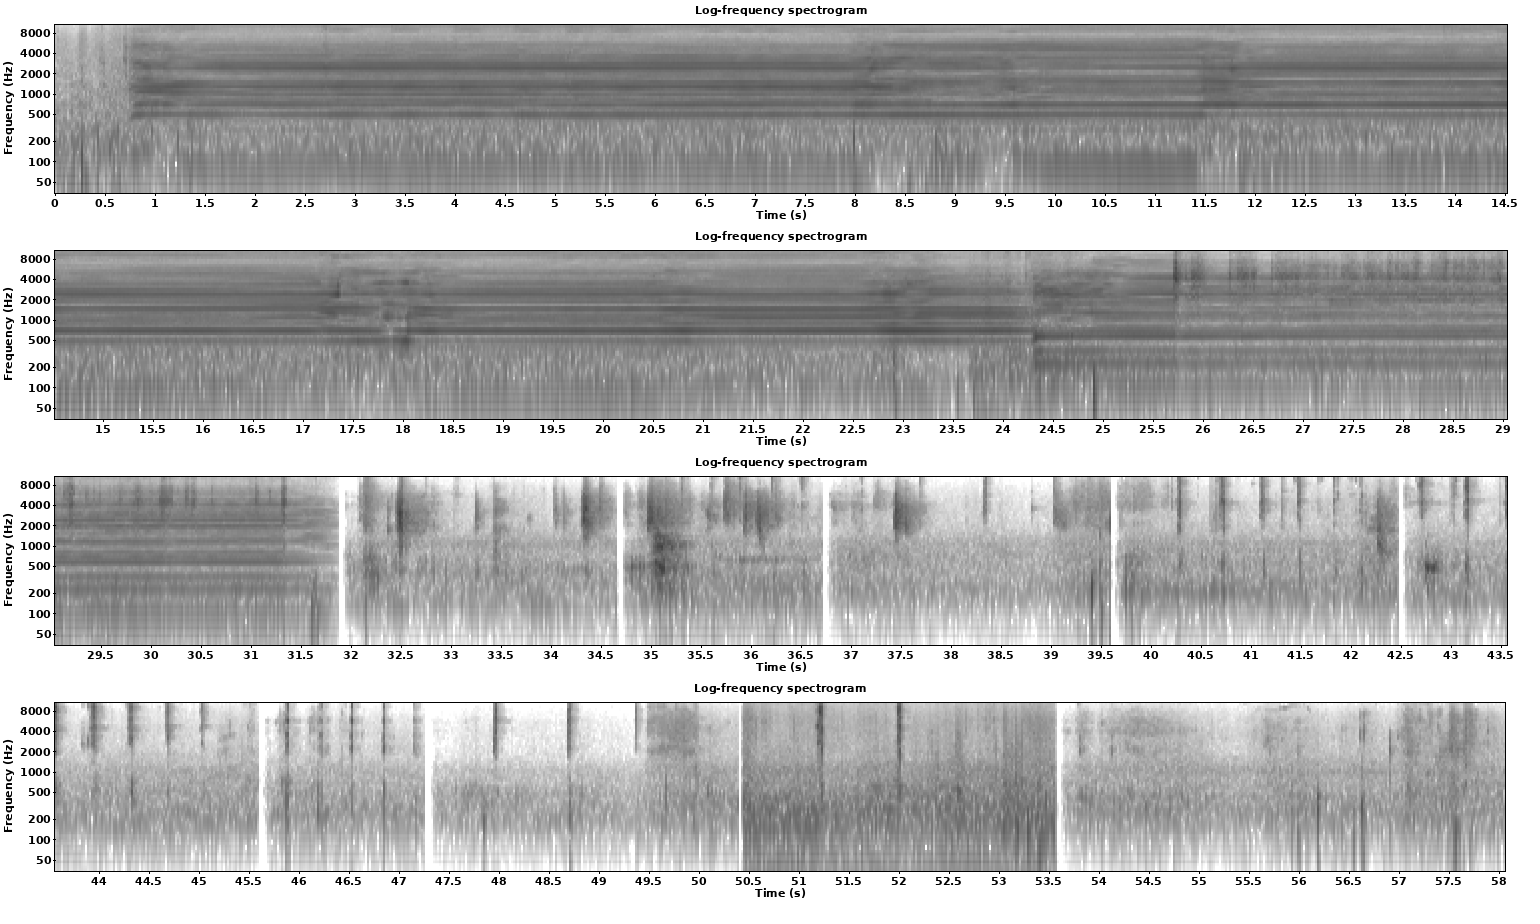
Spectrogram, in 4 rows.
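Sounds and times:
hair clipper buzzing: 0.7 - 31.9.

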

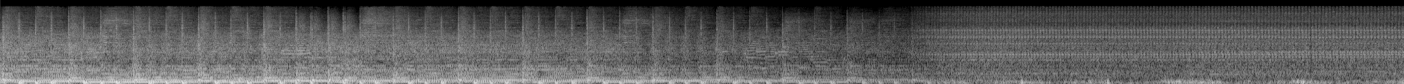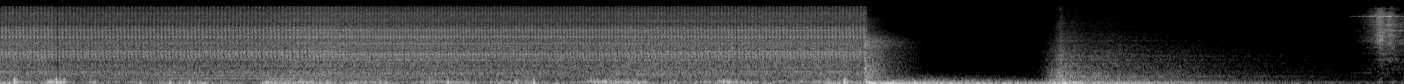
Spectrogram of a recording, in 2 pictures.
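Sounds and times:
car engine idling: 0.0 - 22.6.

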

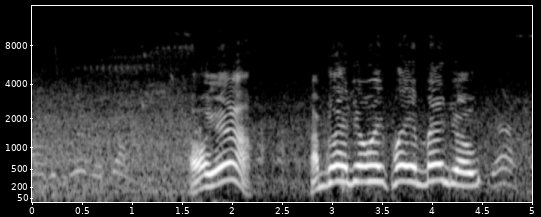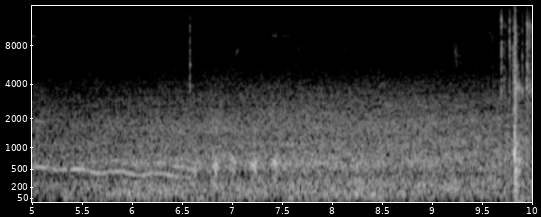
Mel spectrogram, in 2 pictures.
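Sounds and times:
river rapids rushing: 0.0 - 10.0.

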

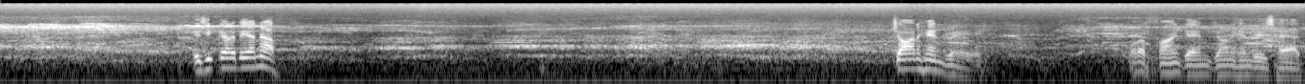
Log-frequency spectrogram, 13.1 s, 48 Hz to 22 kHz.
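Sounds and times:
crowd chanting: 0.0 - 13.0.

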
